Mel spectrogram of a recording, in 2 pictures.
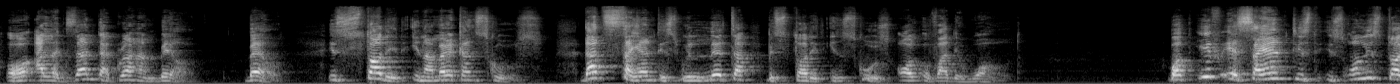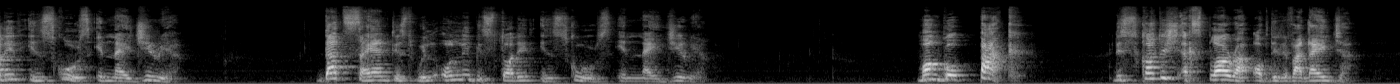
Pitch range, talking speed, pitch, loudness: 175-240 Hz, 110 wpm, 200 Hz, -18 LUFS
